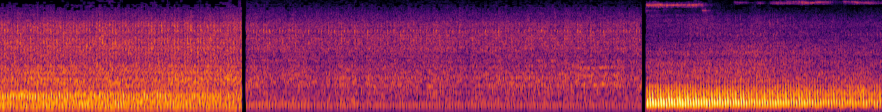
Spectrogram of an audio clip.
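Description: A vehicle engine running. The sound changes abruptly about two and a half and six and a half seconds in, and the last part is louder, with a steady pitched hum.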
